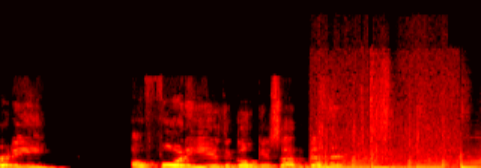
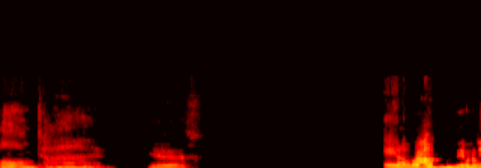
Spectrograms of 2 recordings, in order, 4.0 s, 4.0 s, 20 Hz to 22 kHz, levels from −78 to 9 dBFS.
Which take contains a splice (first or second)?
first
